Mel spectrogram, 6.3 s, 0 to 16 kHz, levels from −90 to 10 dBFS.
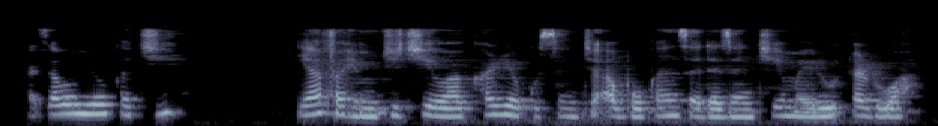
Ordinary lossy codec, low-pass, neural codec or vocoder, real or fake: none; 7.2 kHz; none; real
